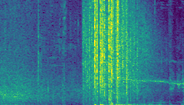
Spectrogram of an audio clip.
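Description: Call of Duty: Warzone gunfire crackles at moderate distance, a scattered volley of sharp shots swelling midway over steady ambient game noise.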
